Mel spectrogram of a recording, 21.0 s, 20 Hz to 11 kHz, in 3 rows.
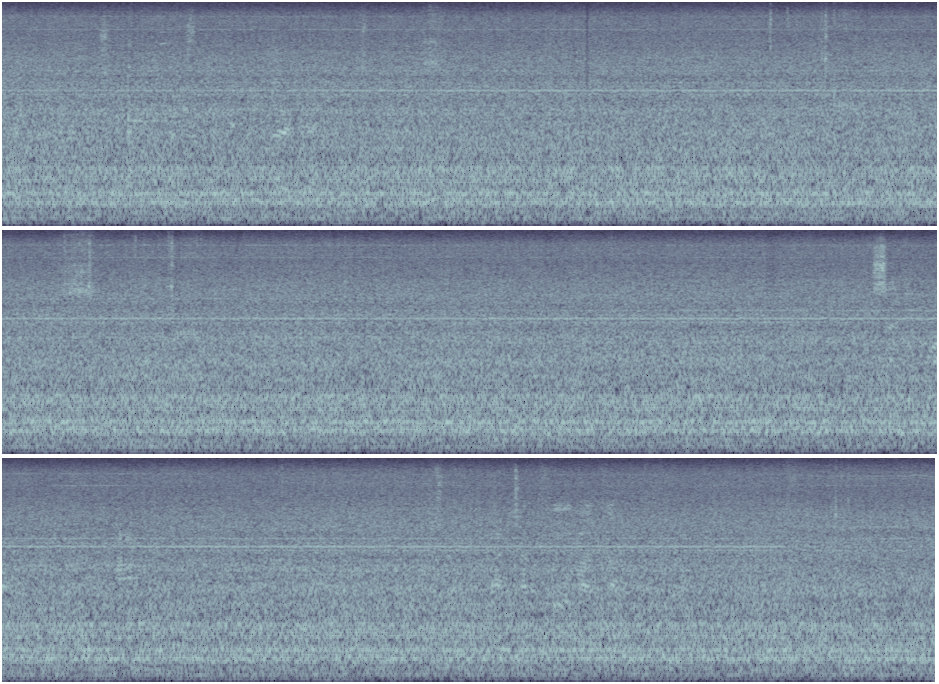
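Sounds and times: air-conditioning flow: 0:00.0 - 0:21.0.

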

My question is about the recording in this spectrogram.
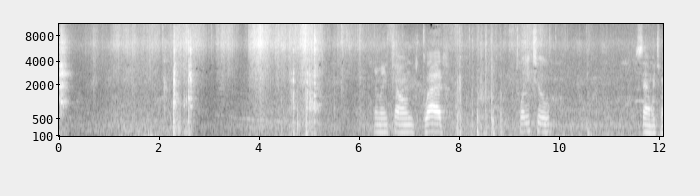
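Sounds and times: rustling: 0:00.0 - 0:07.0, 0:07.6 - 0:11.4
items knocking and clinking: 0:02.1 - 0:06.2, 0:07.7 - 0:09.8.

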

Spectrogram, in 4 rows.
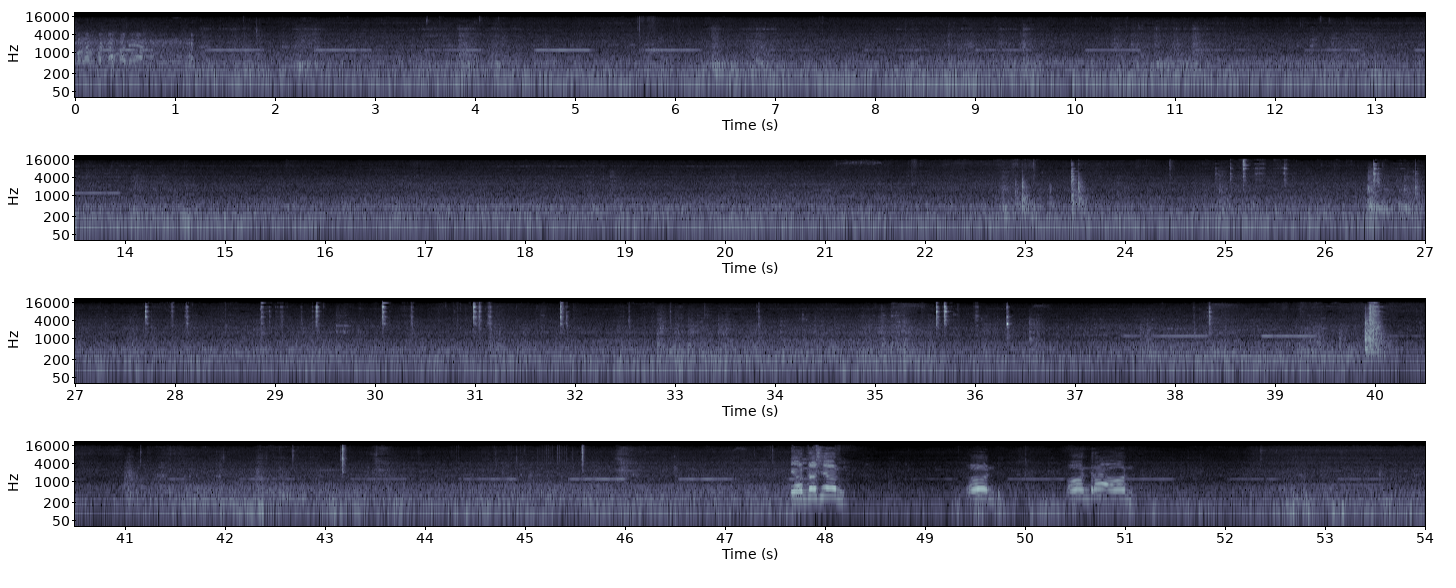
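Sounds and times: sharp metallic clicks and taps: 0:24.4 - 0:25.8, 0:26.4 - 0:34.4, 0:35.5 - 0:36.6, 0:38.2 - 0:38.5.

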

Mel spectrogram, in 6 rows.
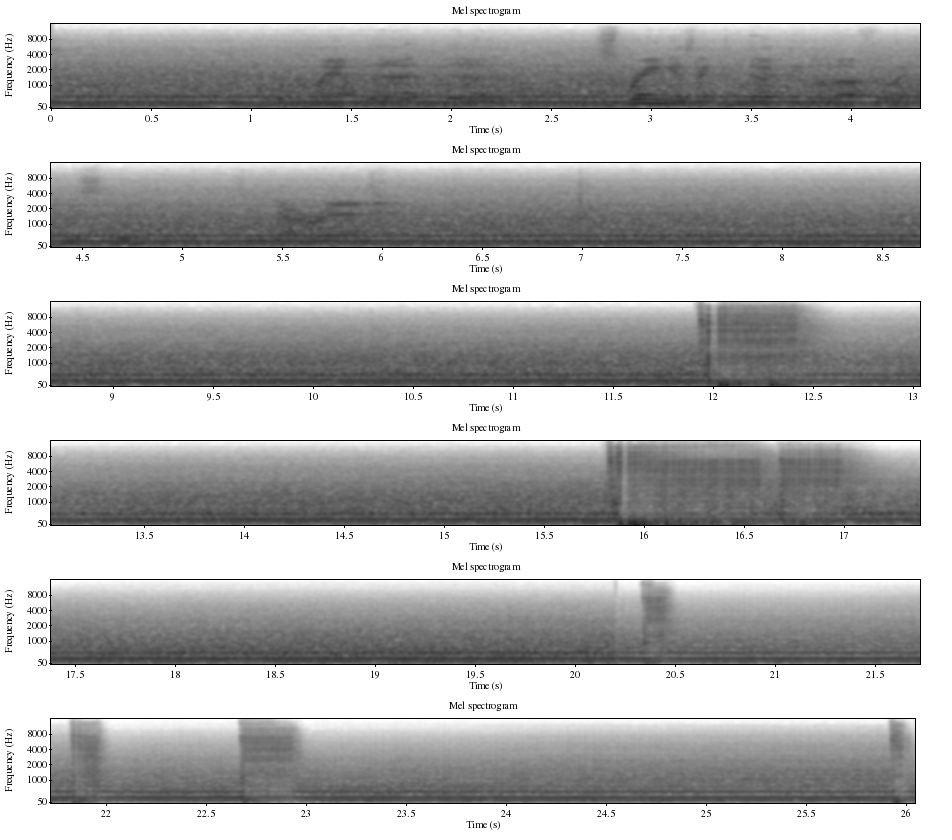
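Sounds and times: steady electrical hum: 0:00.0 - 0:26.0
welding arc bursts: 0:11.9 - 0:12.7, 0:15.8 - 0:17.3, 0:20.2 - 0:20.6, 0:21.8 - 0:22.1, 0:22.7 - 0:23.0.

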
